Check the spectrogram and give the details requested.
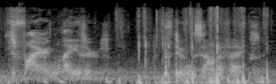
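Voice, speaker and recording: A man hosting a livestream, whispering ASMR-style into a close microphone as he reads out and thanks his chat. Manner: soft, slow whispering with light chuckles. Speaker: livestream host. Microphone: close microphone picking up mouth sounds.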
